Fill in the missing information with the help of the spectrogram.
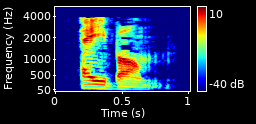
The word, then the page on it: A-bomb: ‘eı,bɒm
